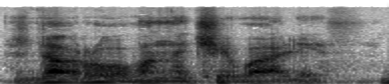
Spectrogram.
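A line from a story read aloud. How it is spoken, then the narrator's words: Habitual mutter. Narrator (Russian): буркнул он по привычке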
